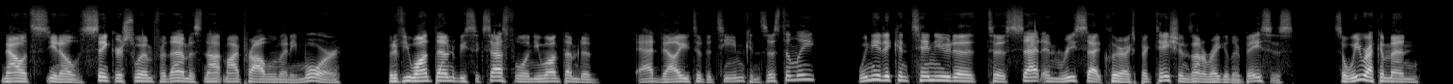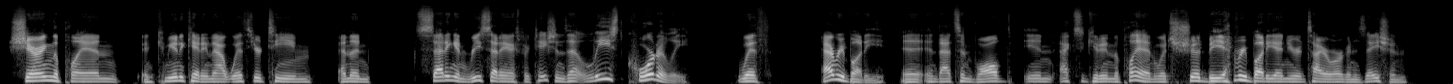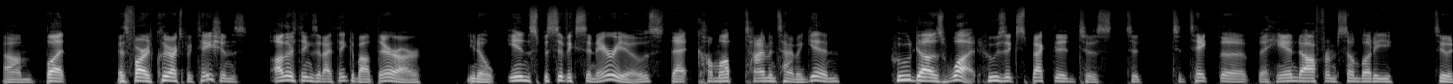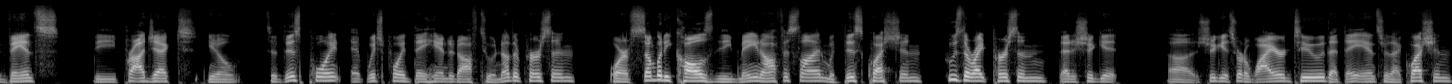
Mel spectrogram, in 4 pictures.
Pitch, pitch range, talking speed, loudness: 140 Hz, 125-160 Hz, 185 wpm, -22 LUFS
